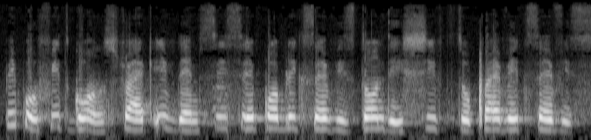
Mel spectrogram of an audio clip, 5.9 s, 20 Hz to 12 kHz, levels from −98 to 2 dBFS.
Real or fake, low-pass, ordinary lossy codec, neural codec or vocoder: fake; 10.8 kHz; MP3, 48 kbps; vocoder, 44.1 kHz, 128 mel bands, Pupu-Vocoder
